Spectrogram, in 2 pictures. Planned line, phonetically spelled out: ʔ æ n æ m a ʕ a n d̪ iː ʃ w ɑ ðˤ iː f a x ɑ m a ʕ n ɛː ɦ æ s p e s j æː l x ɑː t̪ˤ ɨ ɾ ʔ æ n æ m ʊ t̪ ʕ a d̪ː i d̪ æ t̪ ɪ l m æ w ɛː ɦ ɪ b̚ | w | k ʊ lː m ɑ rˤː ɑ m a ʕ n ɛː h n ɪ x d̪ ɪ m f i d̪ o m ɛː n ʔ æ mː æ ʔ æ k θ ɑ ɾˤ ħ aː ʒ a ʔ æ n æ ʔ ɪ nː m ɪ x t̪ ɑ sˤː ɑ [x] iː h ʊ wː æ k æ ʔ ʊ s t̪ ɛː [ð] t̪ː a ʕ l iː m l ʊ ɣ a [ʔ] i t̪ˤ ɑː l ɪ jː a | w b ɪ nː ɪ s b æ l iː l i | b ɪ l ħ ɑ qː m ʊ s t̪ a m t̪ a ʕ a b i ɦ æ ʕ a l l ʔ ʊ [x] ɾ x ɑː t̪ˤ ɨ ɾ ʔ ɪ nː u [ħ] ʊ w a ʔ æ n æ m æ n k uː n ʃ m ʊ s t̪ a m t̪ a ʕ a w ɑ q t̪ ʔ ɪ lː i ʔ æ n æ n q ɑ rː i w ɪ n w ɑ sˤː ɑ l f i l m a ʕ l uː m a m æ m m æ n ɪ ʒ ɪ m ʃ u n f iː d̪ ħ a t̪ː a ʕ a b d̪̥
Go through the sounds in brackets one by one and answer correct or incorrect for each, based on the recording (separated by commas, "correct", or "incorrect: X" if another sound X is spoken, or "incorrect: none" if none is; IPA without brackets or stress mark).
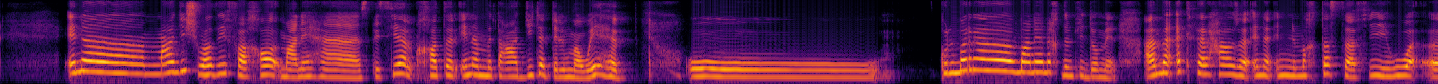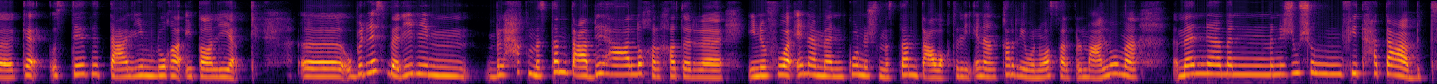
incorrect: f, correct, correct, correct, incorrect: f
